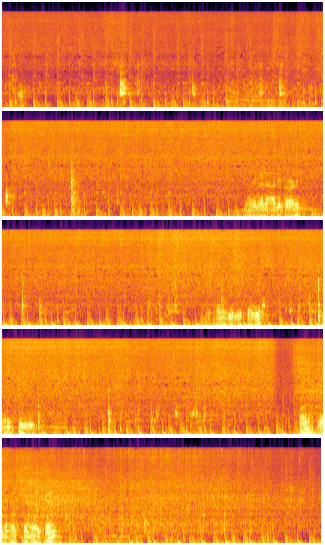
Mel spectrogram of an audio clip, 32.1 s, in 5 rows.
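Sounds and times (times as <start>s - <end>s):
onion sizzling in oil: 0.0s - 32.0s
spoon scraping and knocking pan: 2.2s - 2.9s, 5.0s - 6.7s, 15.6s - 20.2s, 21.2s - 23.4s.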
